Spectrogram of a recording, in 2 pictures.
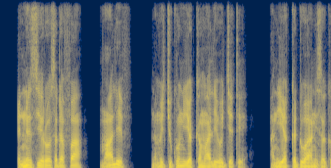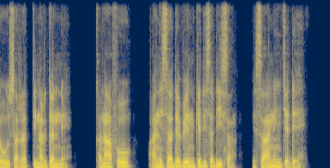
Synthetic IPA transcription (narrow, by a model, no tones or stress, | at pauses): ʔɪnːɪsjɛɾo̞ːsɐd̪ɐfːaː | maːliːf | nɐmɪt͡ʃːɪkʊnjɐkːɐmaːliːhɔd͡ʒːɛt̪ɛ̰ | ʔɐnɪjɐkːɐd̪ʊʔaːnɪsɐɡɐʔuːsɐrːɐt̪ːɪɪnɐɾɡɐnːɛ̰ | kʰɐnaːfuː | ʔɐ̰nɪsɐd̪ɐbe̞ːŋɡɐd̪ɪsɐᶑiːsɐ̰ | ʔɪsaːnɪnd͡ʒɛ̰ᶑɛ̰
